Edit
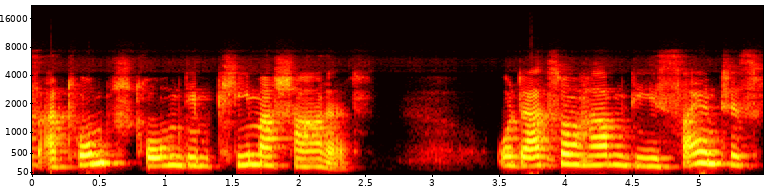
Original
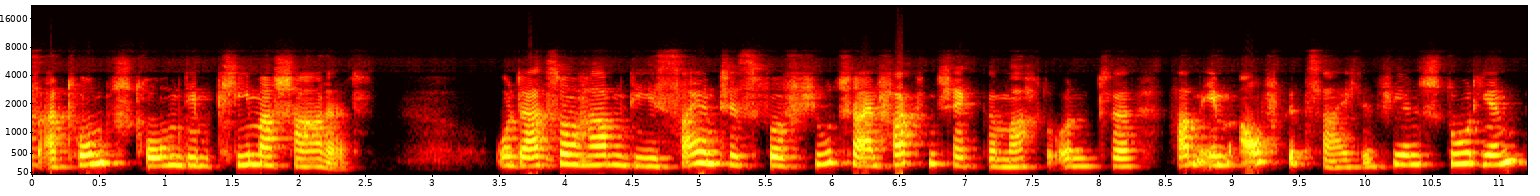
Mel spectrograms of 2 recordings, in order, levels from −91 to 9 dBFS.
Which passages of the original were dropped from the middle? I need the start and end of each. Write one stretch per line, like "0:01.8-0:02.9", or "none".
none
